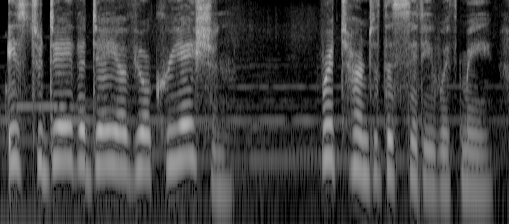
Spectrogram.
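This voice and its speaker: A woman's voice: on the high side, lively intonation, a little mellow, natural voice. Woman acting a regal, solemn warrior ruler over music. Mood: formal, composed. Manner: formal, measured, stately diction. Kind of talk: scripted video game character voice lines.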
